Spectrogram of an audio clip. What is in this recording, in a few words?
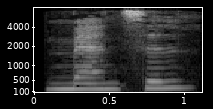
"mensil", Punjabi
